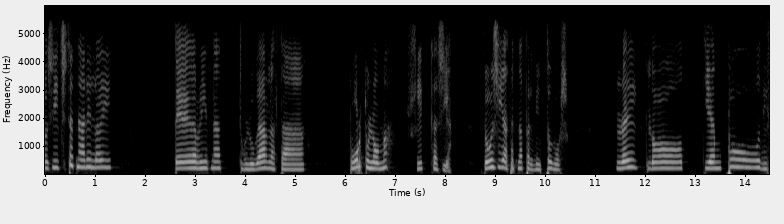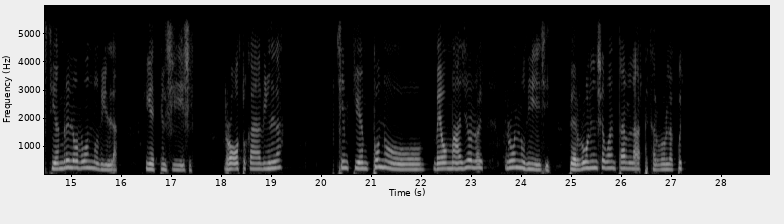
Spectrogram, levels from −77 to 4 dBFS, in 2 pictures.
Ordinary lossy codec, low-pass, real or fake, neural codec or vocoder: none; 5.4 kHz; fake; codec, 32 kHz, 1.9 kbps, SNAC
